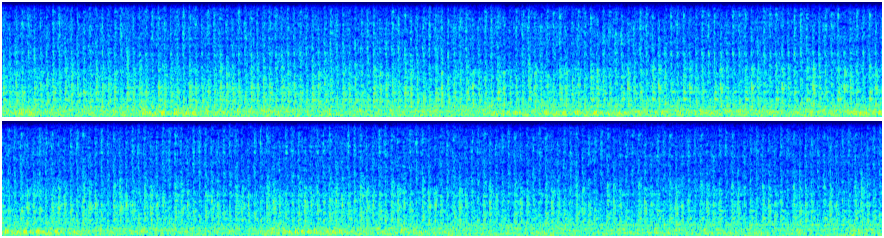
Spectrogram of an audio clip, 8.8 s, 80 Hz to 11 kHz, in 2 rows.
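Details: VW T4 2.5 TDI (ACV engine) diesel idle: fast, loosely regular tapping about three a second above the usual clatter, disappearing with a little throttle; unexplained abnormal idle noise.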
